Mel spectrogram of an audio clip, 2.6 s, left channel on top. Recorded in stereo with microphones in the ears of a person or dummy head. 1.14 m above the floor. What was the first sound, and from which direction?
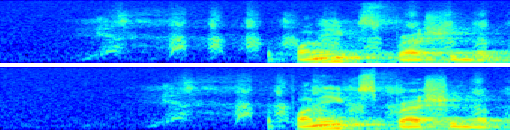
A man speaking, 30° right (ahead or behind).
